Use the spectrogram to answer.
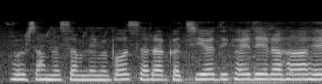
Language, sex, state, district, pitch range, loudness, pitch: Hindi, female, Arunachal Pradesh, Lower Dibang Valley, 220-235 Hz, -14 LUFS, 230 Hz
